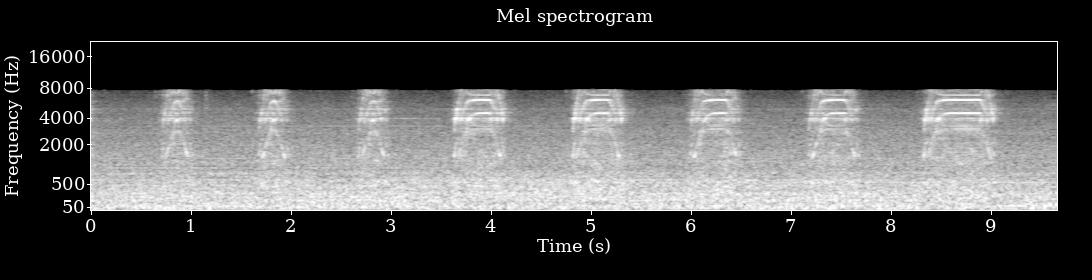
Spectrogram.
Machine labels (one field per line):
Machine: slide rail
